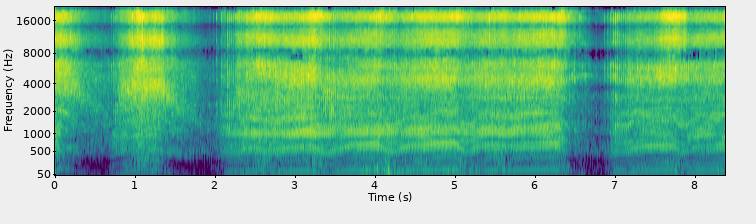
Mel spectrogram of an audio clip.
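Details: Husqvarna 128LD string trimmer, two-stroke on 2-cycle mix, after new carburetor, spark plug, fuel and air filters (before: barely ran, never off choke), cutting grass: high steady buzz, brief bog into grass then straight recovery; running clean, normal under load.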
